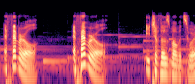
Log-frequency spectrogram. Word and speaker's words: ephemeral: So I would try to pronounce ephemeral with the ethereal vibe, so I was like ephemeral, but there's no E. It's ephemeral. There's no real or whatever, like ethereal.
